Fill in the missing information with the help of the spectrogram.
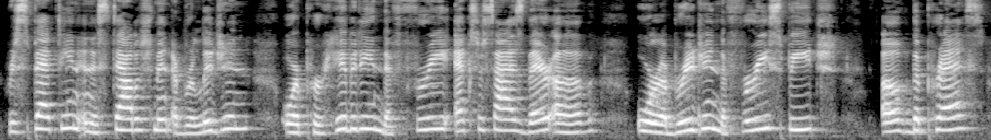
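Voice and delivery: usual speaking voice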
